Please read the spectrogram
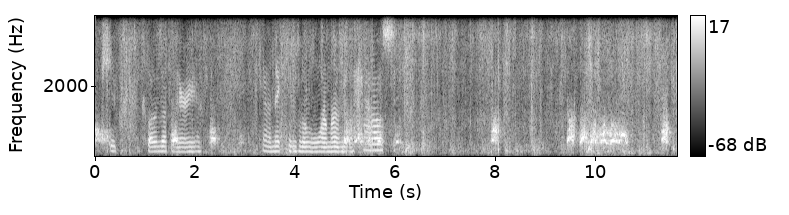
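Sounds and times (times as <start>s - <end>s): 
faint outdoor noise: 0.0s - 11.6s
speech: 0.3s - 2.3s, 3.3s - 6.2s
dog barking and whining: 1.5s - 2.5s, 5.0s - 5.6s, 7.9s - 8.2s, 9.4s - 10.7s, 11.3s - 11.6s.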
